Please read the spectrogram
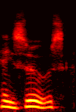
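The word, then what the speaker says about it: Jesús: His name is Father Jesus, that's spelled Jesus. In Spanish, it's pronounced Jesus Mariscal.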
